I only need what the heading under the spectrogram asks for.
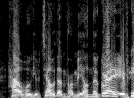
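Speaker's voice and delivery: loud, echoing supervillain voice; booming echoing villain monologue. Retold or imitated. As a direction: boom it out like a cartoon villain. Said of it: "supervillain voice".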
